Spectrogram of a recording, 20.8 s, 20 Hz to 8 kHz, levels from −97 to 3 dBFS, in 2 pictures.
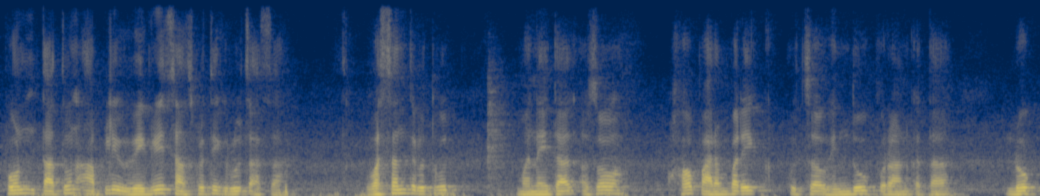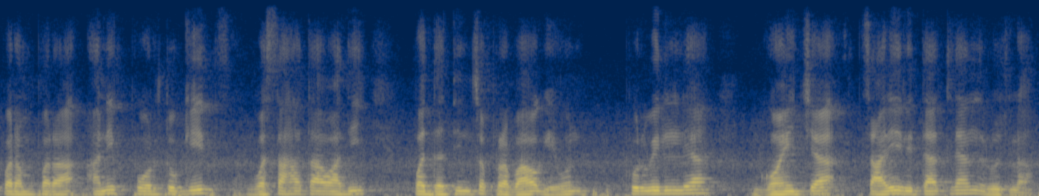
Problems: constant background noise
